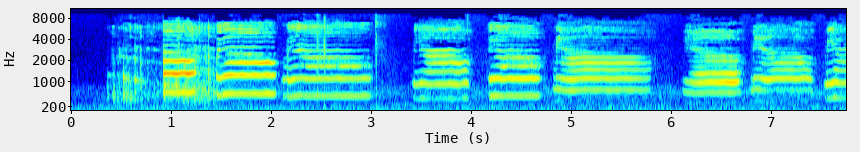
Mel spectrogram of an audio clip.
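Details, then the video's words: A Siamese cat, newly discovered to "sing", yowls in a string of long, drawn-out, fairly steady-pitched meows. "Happy Pets - My Siamese Cat Singing"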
